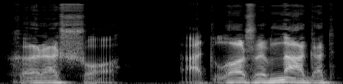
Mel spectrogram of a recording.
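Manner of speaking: lightly voiced distant lover; low beloved voice. Голос любимого. (низкий голос возлюбленного)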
